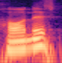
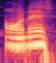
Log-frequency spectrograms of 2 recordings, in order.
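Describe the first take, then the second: First: The word begins with an h sound. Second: The word begins with a vowel, no h. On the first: The speaker calls it wrong. "हॉनेस्ट नहीं पढ़ते हैं। ठीक है, ये गलत pronunciation होती है" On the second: The speaker calls it right. "इसे ऑनेस्ट पढ़ते हैं"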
